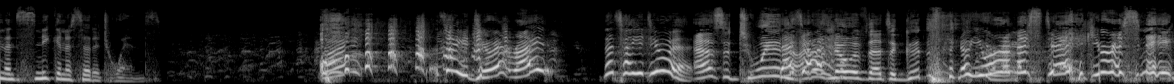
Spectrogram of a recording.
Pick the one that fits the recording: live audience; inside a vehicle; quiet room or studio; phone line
live audience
